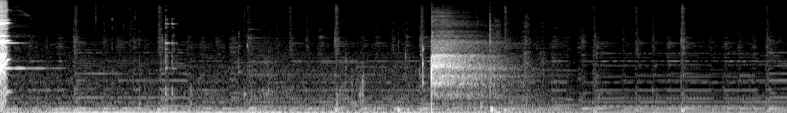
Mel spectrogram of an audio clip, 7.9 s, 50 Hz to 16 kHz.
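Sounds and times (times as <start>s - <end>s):
beer glasses clinking in a toast: 0.0s - 5.8s
low steady hum: 0.0s - 5.8s.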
